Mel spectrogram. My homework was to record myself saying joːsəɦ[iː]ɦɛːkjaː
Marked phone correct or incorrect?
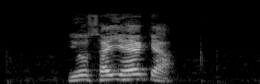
correct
